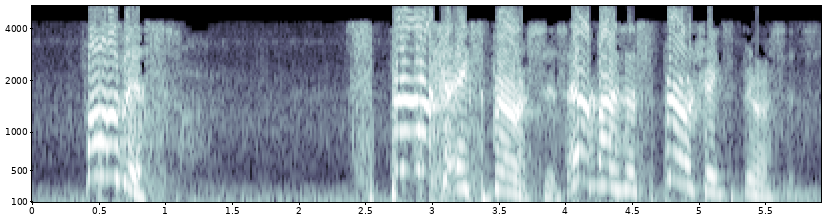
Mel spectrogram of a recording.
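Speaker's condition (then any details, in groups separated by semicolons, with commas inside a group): No condition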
